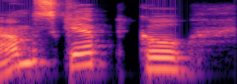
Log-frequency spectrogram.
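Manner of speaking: very high-pitched put-on Southern country accent. Imitating a TV show's main guy who throws his country accent around: imitating a country accent. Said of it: "he just throws his country accent at everybody".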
